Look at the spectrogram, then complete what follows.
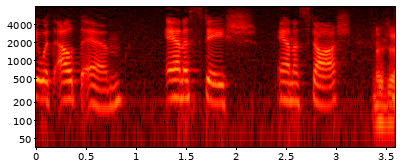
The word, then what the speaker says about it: Manastash: Okay, so I'm going to say it without the M. Anastash. Okay. Manastash. Manastash Gardens. If So you take big the M shout off, out to it's less Manastash Manastash.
